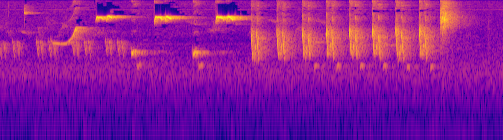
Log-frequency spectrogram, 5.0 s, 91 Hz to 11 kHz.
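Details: Thrush nightingale song from 2024: quick chirps and pure sustained whistles, followed by a powerful, even run of about nine harsh, broad chopping notes, each with a soft low blip.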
